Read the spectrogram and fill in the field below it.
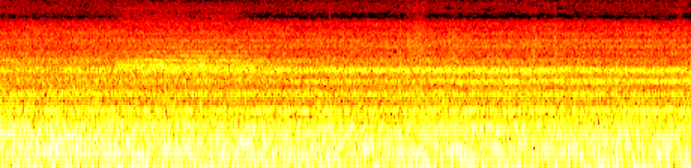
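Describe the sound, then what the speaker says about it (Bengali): Dhaka metro rail train arriving at a station, a loud continuous rumble and rolling hiss of wheels on track filling the space, steady throughout with faint high squeal, no talking. "আমরা ঢোকার সাথে সাথে মেট্রো রেল"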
